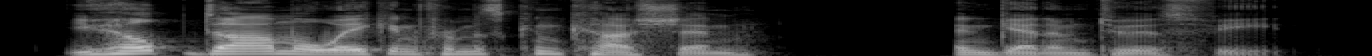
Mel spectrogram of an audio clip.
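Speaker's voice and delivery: ordinary delivery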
